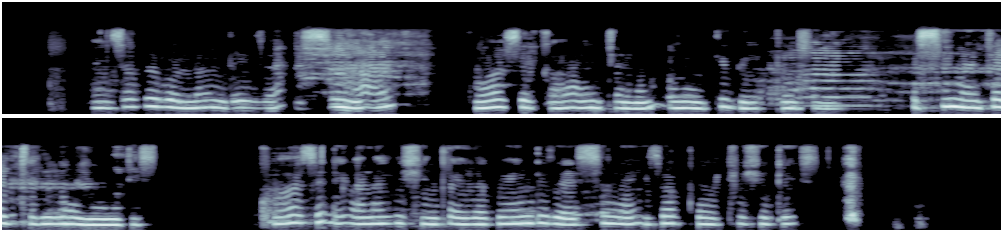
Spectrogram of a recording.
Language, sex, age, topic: Gamo, female, 18-24, government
